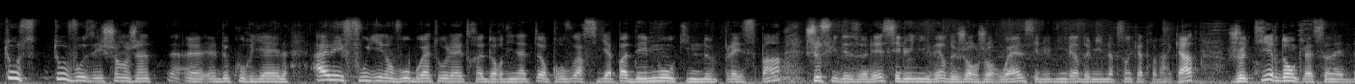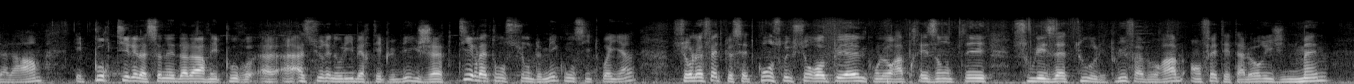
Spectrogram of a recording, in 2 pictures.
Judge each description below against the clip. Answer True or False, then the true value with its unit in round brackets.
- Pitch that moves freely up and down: False (3.3 semitones)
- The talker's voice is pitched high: False (135 Hz)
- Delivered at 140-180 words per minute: False (190 wpm)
